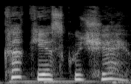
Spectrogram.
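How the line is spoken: Soft, melodic. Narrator (Russian): неожиданно тихо и мелодично произнесла Дельфина

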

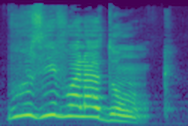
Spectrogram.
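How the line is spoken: Lady exclaiming. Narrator (French): s'écria la dame

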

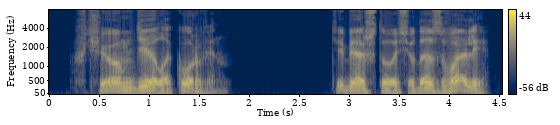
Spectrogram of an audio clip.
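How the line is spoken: Dry question. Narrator (Russian): сухо спросил он

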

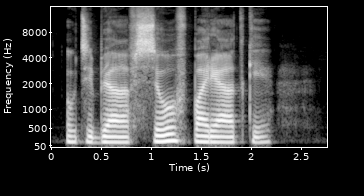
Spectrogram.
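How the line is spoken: Quiet, soft muted voice. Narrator (Russian): тихо спросила она, и матовый звук ее голоса

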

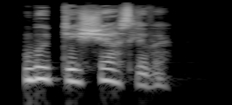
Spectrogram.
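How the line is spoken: Whispered. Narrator (Russian): прошептала Аэри

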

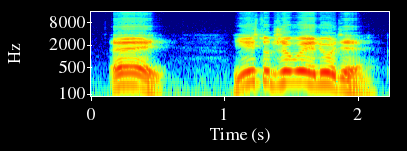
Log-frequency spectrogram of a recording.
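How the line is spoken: Shouting. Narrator (Russian): крикнул Дево

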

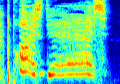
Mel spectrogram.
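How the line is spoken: Shrieked. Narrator (Russian): Завизжал

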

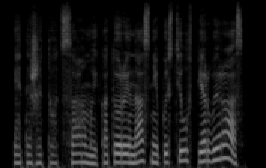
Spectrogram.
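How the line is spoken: Whisper. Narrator (Russian): прошептал Сергей

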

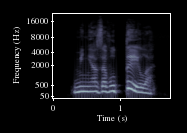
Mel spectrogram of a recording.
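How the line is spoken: Hiss. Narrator (Russian): прошипела я

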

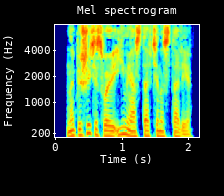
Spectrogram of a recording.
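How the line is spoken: Quick speech. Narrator (Russian): быстро сказала

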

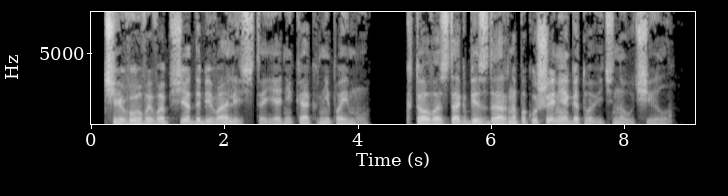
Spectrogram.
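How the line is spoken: Mocking king's question. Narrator (Russian): Глумливо спросил король

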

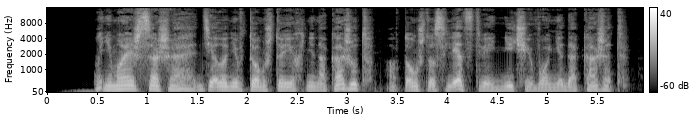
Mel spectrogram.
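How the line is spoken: Gloomy. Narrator (Russian): мрачно сказал Данилов

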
